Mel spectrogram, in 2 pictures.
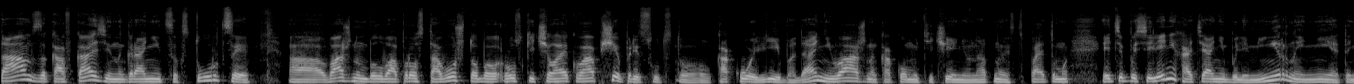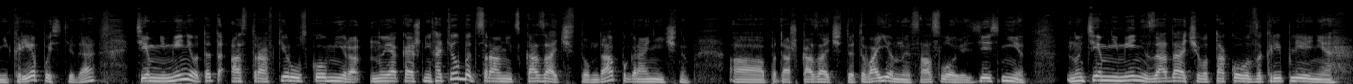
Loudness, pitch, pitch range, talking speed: -26 LUFS, 135 Hz, 115-150 Hz, 160 wpm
